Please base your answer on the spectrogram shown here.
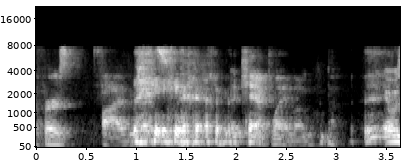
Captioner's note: chuckling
